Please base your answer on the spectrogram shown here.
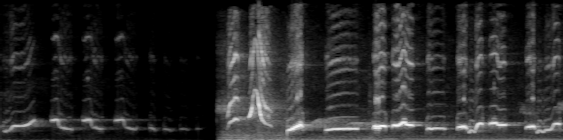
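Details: White-rumped shama, Medan type, in song meant to provoke rivals: a few rising whistles with short gaps, then a burst of harsh noisy notes and sustained varied whistling with a low background hum.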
